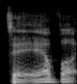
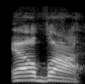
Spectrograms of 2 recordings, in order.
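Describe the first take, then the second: First: Said in the usual way. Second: Ever called out much higher and louder, falling at the end; rising loud ever. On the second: Acted. Telling the story, the last ever belted high and loud.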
